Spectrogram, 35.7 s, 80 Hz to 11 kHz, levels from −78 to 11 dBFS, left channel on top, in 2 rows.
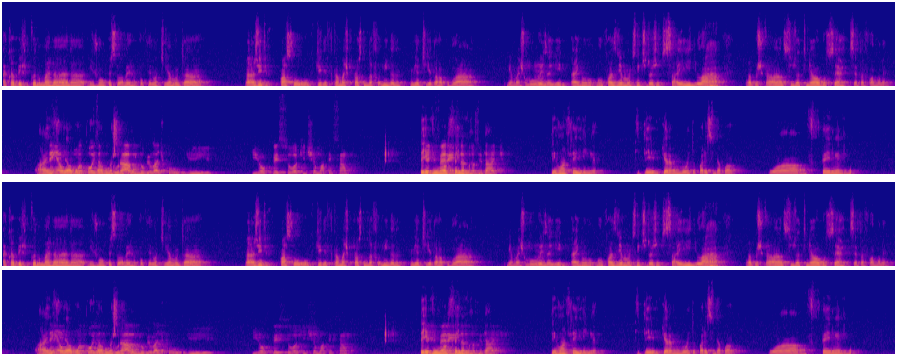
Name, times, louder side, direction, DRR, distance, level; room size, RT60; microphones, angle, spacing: voice 1, 0.0-4.0 4.8-9.4 10.1-14.3 14.9-17.7 18.5-19.4 19.7-20.5 26.2-27.6 28.8-29.7 30.7-32.5 33.2-33.9 34.3-34.8, equal, 5° left, 9 dB, 1.3 m, -27 dB
voice 2, 10.4-10.9 18.8-22.1 22.9-24.8 26.3-27.8, left 2 dB, 70° left, 6 dB, 3.8 m, -33 dB
25.5 x 21.5 x 5.3 m, 0.76 s
head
